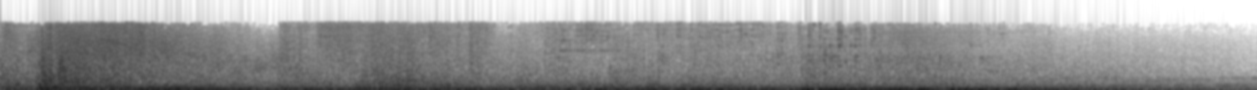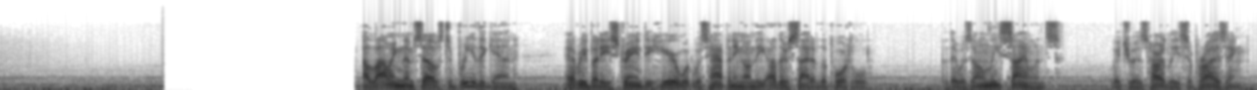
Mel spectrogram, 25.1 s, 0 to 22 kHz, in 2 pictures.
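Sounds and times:
explosion set off by a detonator switch beyond a closing blast door: 0:00.0 - 0:12.3
speech: 0:16.2 - 0:21.5, 0:22.1 - 0:25.1.

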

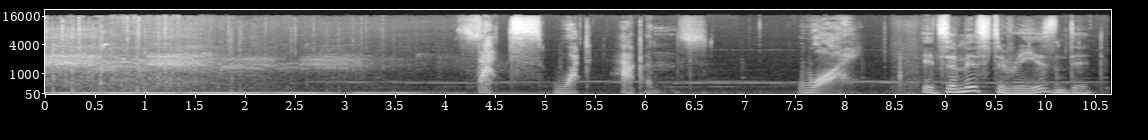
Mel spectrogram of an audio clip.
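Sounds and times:
flock of rooks cawing harshly: 0:00.0 - 0:05.1
speech: 0:05.1 - 0:06.7, 0:07.6 - 0:08.2, 0:08.8 - 0:10.6.

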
